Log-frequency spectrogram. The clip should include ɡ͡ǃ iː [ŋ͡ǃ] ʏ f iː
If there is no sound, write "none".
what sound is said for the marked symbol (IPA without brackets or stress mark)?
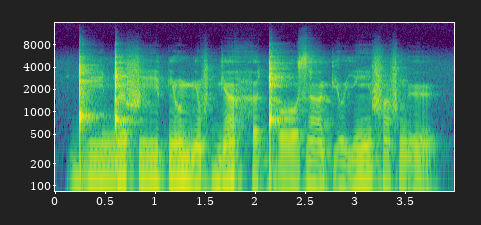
ŋ͡ǃ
